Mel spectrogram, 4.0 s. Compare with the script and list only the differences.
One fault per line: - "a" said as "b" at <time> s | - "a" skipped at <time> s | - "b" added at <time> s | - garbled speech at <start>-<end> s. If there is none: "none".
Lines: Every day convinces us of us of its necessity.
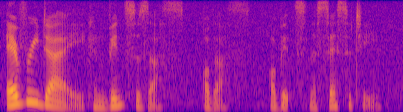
none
